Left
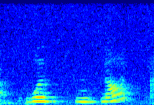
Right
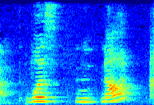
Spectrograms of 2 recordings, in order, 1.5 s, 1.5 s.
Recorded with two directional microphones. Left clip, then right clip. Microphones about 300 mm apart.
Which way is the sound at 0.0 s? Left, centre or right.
Centre.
